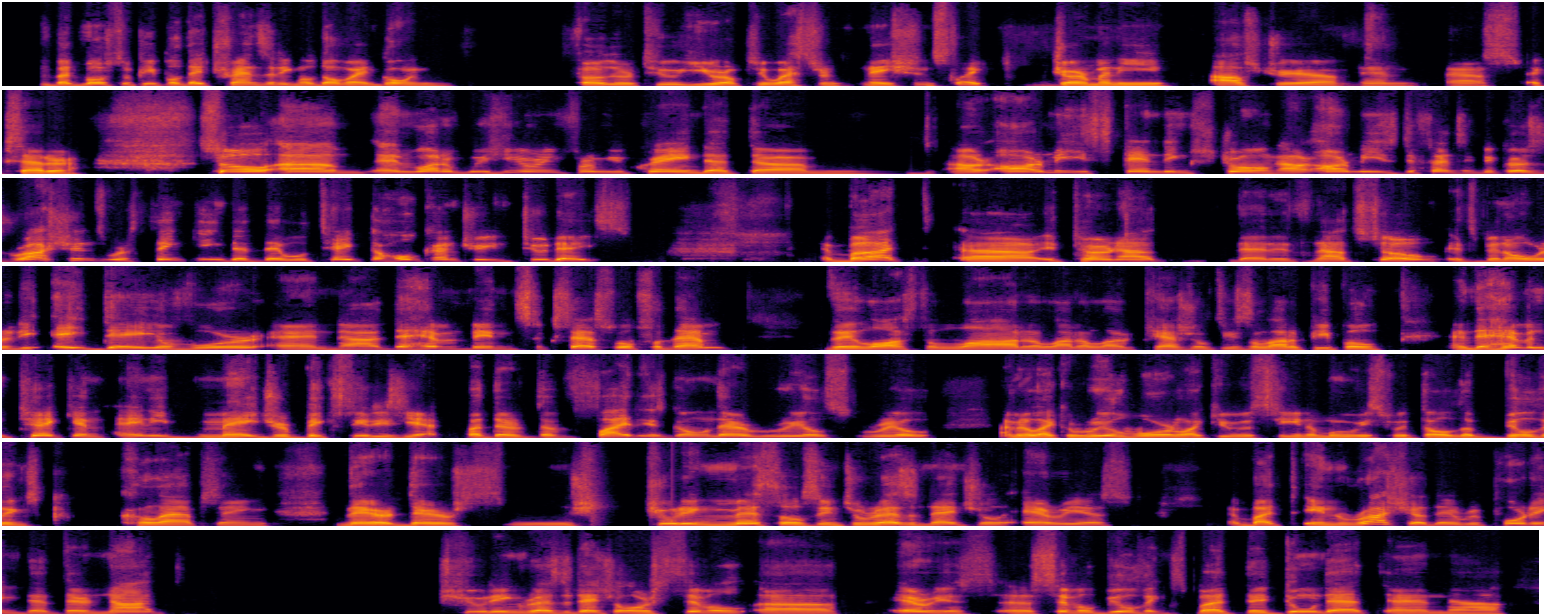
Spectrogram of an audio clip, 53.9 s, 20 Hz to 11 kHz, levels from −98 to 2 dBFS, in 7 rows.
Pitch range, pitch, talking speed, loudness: 145-175 Hz, 155 Hz, 180 wpm, -19 LUFS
